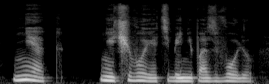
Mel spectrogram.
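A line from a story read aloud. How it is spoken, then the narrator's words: Hissed. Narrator (Russian): зашипела Ирина Анатольевна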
